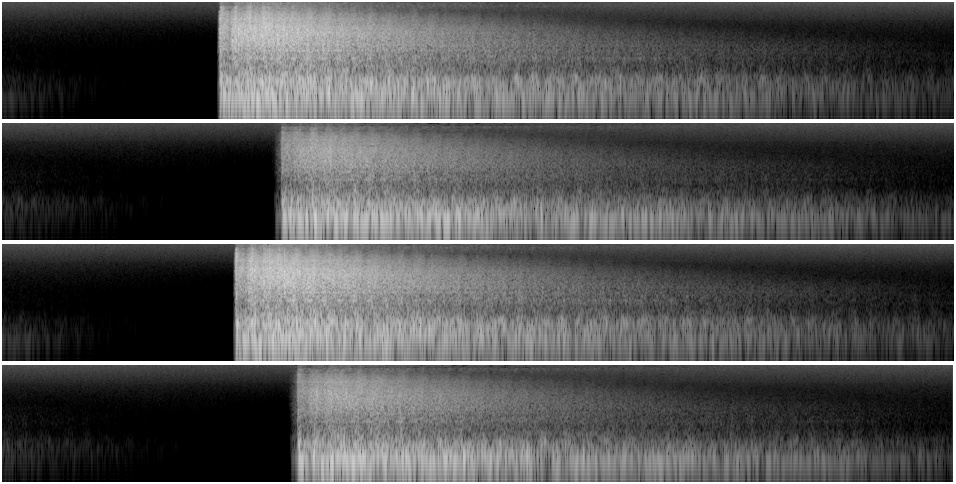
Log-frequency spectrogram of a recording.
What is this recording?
Ominous Thumps Amplified
Boomy sound with lots of reverb, some delay, and slight panning.
boom, echo, ominous, reverb, thump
